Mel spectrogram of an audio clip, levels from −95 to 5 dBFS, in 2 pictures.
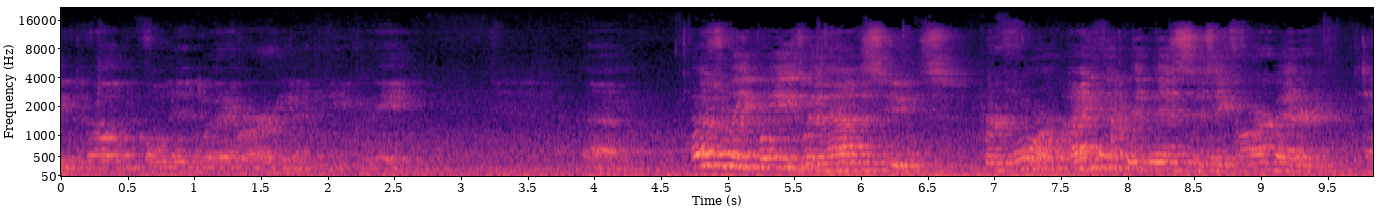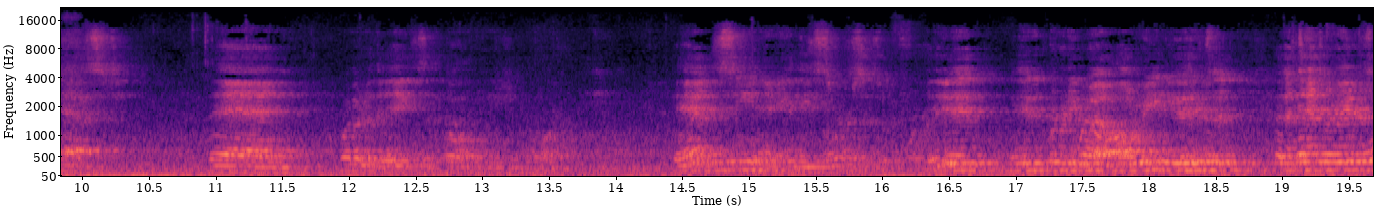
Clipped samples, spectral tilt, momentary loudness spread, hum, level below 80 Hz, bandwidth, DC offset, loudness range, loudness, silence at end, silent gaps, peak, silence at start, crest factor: under 0.1%; -5.5 dB/octave; 14 LU; none; -40 dBFS; 18.5 kHz; under 0.1%; 7 LU; -29 LUFS; 0 s; none; -10 dBFS; 0 s; 18 dB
